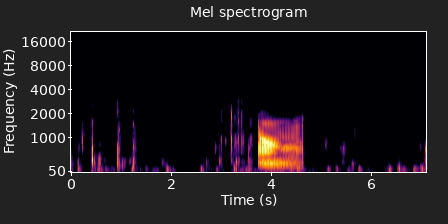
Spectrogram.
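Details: Big belly noises while digesting oats: scattered gurgles and pops with one drawn-out tonal growl, ordinary digestive stomach rumbling.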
